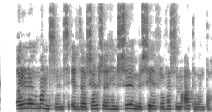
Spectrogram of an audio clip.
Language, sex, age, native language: Icelandic, female, 20-29, Icelandic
